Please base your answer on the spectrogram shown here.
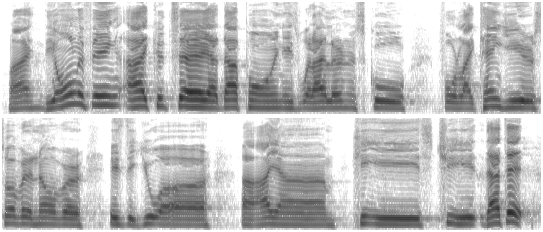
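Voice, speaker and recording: A middle-aged pastor with a Mexican accent, a native Spanish speaker, preaches a sermon in English in a strikingly high voice. He tells stories with animation, voicing his own and others' thoughts and often starting sentences over. His delivery is smooth and measured, with fairly even intonation.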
